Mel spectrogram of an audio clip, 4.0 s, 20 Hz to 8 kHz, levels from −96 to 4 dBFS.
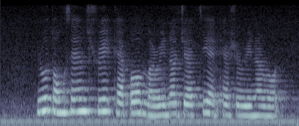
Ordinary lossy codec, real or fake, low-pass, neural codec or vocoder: AAC, 48 kbps; real; 7.2 kHz; none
